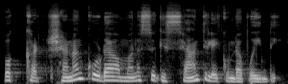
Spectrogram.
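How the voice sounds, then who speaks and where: A woman reading aloud, voicing a short-tempered father who scolds and shouts at his daughter. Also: fairly low pitch, moderate pace, husky. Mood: angry scolding. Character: angry middle-aged father, short-tempered.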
